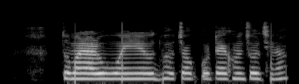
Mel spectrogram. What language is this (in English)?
Bangla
